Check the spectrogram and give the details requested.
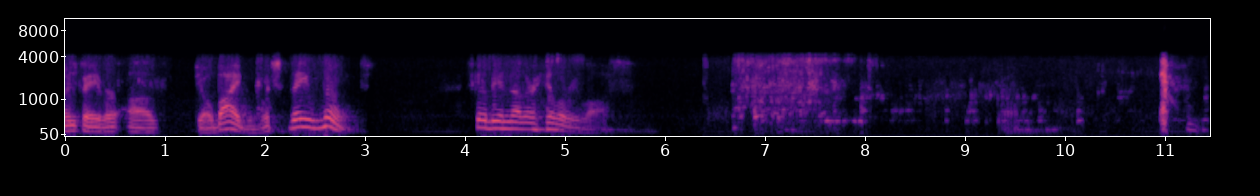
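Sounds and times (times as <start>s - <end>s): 
speech: 0.0s - 3.1s, 4.1s - 5.6s
water trickling: 6.4s - 10.7s
running water gushing: 6.7s - 10.5s.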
